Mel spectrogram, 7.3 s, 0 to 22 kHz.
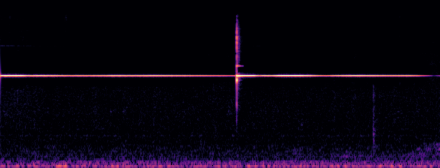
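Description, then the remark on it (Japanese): A steady, piercing high-pitched test tone holds unbroken for the whole clip over a low background hum, interrupted only by a brief click near the middle. “これはですね、4000トンで 96Hz の大変あの高い高周波の音ですけれども、モーツァルトの音楽というのはこの 4096Hz の音がよく使われているんですね。”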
